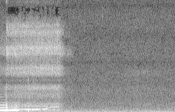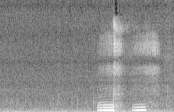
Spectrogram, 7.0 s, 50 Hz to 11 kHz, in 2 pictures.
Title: 4 month old husky puppy snoring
